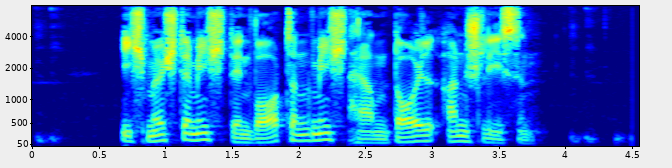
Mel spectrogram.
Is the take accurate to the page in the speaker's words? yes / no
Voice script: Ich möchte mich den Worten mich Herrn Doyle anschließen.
yes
